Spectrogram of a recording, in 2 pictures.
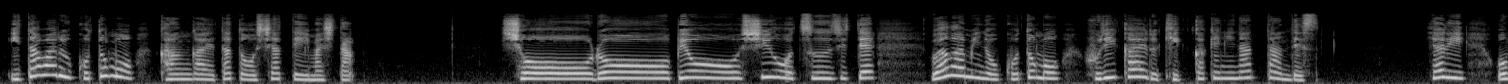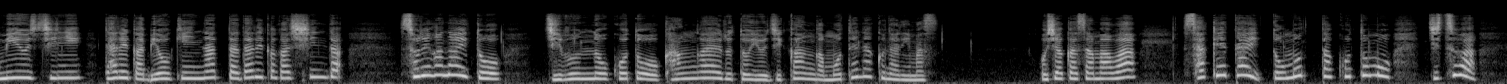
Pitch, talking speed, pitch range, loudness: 285 Hz, 200 characters per minute, 255-325 Hz, -18 LUFS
